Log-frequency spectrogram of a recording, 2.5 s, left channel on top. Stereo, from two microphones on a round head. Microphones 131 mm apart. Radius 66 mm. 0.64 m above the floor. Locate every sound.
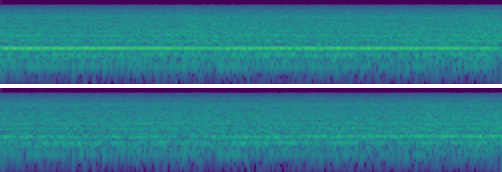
Only background noise.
